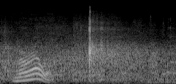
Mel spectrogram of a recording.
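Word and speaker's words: Morley: I did check beforehand we went over the pronunciations and I was told it's Morelli Scot trying to get to that one first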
